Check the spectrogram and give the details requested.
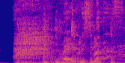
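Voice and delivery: low, slow voice with laughing.

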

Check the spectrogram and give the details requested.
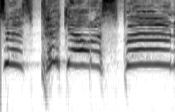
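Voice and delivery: very high, fed-up, drawn-out screaming yell. Recounting the wife with a daughter nonstop demanding a spoon: imitating wife screaming. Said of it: "she starts screaming at her daughter".

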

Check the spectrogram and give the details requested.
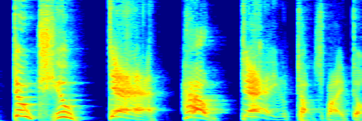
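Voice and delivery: posh, high-pitched telling-off. Speaker retells shouting at a man threatening her dog, as Penelope Keith. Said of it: "shouted in a very, very well-to-do voice".

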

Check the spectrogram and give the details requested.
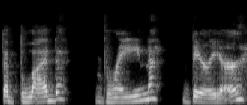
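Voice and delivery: slow, deliberate, word-by-word delivery. Explaining a medical condition he cannot say fast, speaking slowly. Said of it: "I need to go slow".

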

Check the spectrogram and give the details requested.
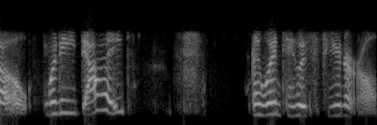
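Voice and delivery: tearful speech, talking through crying. Recounting going to a father's funeral, crying while speaking. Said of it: "I'm sorry, I'm crying".

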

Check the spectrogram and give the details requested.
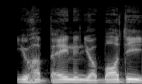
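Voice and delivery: put-on Ghanaian accent, firm and outright. Asked to repeat Sam's words the way he says them, imitating Sam's Ghanaian accent. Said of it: "say how he says it with his accent".

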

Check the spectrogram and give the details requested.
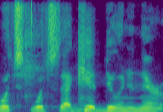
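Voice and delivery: ordinary delivery

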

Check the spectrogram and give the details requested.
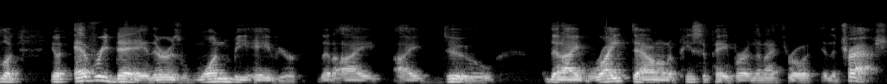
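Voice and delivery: ordinary delivery

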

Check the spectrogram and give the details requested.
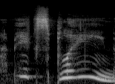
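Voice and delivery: very high, shrill, yelled-out shout. Narrator, face scratched by a screaming woman, shouts to be heard: shouting. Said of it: "I shout".

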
